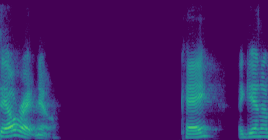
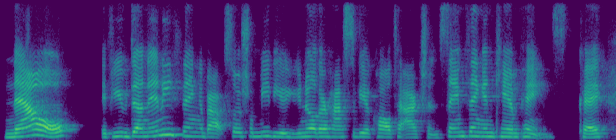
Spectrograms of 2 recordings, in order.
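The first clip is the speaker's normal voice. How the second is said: ordinary talk, nothing marked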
